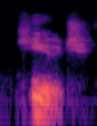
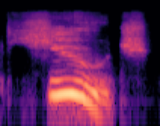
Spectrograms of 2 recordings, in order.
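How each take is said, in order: First: The word is said flat and small. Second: The word is said big and expansive. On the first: The speaker calls it wrong. "instead of" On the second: The speaker calls it right. "it should be big, grand"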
